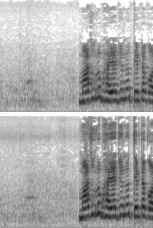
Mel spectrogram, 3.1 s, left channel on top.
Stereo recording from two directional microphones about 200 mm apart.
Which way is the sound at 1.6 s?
55° right (ahead or behind).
